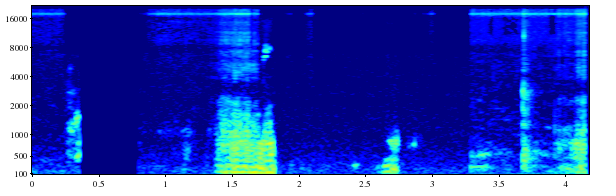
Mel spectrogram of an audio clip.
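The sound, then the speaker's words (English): A female dog snoring, letting out snorting, pig-like grunts: one long, loud rasping snort followed by several shorter, softer snuffles, with no talking. “have you got a snoring dog? I do. I'm gonna leave that in the podcast because she makes pig like noises.”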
